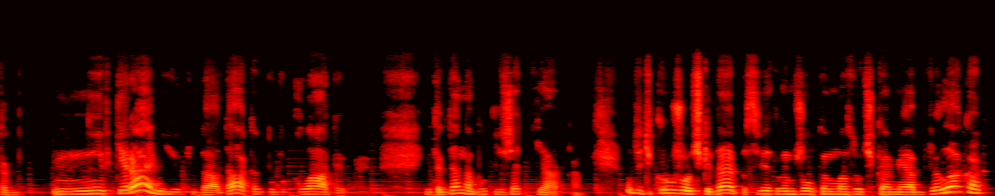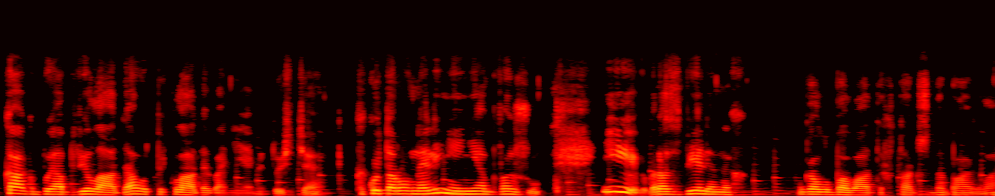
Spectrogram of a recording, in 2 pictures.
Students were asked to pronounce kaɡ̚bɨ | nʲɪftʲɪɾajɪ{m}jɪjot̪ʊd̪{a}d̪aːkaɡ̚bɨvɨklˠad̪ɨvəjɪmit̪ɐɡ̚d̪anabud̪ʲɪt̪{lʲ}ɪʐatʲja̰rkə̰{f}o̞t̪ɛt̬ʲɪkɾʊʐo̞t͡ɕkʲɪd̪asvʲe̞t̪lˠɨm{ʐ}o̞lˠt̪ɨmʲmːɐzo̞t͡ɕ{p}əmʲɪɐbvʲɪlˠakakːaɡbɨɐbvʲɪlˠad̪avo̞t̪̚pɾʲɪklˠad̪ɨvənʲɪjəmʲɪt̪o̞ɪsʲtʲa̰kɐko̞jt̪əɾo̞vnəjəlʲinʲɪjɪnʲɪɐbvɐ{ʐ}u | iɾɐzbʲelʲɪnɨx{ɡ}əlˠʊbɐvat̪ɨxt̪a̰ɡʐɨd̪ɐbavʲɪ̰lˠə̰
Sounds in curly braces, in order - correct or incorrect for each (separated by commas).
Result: correct, correct, correct, incorrect, correct, incorrect, correct, correct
